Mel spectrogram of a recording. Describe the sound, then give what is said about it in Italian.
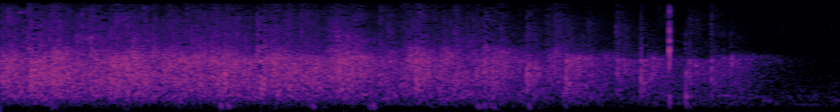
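A church audience claps in praise of the Lord in a dense, steady burst of applause, many hands at once, holding loud and even before tapering slightly toward the end, with a sharper clap standing out near the finish. “Facciamo un applauso al Signore, grazie di cuore.”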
